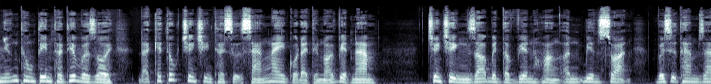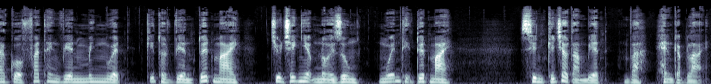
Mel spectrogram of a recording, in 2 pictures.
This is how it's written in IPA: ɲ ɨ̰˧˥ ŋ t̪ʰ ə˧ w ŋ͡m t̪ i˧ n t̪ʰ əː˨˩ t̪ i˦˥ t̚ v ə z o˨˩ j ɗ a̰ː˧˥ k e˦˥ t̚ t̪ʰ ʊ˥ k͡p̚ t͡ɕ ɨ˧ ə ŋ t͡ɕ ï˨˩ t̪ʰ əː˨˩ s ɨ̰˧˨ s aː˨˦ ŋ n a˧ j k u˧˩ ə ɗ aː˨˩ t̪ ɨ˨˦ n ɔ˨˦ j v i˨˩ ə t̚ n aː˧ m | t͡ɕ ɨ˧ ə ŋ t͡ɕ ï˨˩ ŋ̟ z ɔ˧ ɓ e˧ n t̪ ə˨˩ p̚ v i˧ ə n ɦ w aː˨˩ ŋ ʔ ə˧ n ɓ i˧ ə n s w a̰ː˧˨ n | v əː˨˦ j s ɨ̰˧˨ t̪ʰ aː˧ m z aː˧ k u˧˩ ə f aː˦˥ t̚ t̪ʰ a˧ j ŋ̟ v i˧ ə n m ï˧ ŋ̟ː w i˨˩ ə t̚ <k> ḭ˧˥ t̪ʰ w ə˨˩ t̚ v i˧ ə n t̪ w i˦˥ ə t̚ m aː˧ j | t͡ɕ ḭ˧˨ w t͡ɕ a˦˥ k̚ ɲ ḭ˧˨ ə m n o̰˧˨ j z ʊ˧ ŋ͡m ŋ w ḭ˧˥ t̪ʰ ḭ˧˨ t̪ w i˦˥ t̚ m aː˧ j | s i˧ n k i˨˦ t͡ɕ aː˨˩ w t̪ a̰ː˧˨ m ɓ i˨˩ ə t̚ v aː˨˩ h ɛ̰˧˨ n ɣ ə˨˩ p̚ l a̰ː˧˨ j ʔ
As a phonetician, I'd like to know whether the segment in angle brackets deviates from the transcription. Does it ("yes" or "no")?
no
